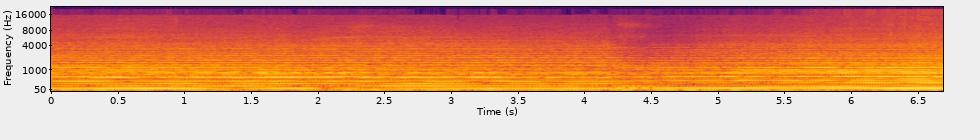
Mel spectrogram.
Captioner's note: transitional ambience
